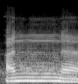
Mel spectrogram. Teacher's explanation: انا نون مشدد پر گنہ ہوگا نا الف مدہ بھی ہے ایک الف کی مقدار کے برابر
